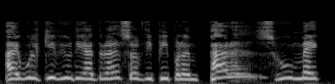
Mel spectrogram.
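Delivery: very high-pitched grande dame voice; imperious old princess, assured. A narrator's reading. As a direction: make your case as a confident old princess.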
